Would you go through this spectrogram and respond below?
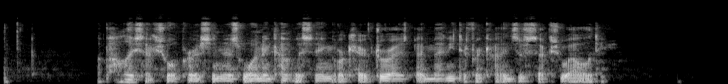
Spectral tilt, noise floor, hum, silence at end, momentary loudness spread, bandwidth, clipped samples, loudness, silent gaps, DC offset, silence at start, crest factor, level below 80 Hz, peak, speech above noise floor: -4 dB/octave; -68 dBFS; none; 1.2 s; 6 LU; 9.6 kHz; under 0.1%; -16 LUFS; none; under 0.1%; 0.05 s; 18 dB; -58 dBFS; 0 dBFS; 52 dB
